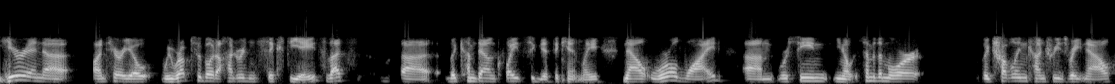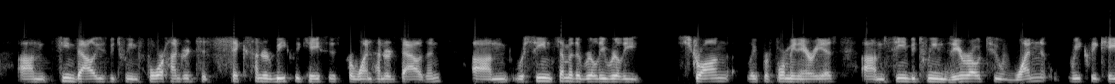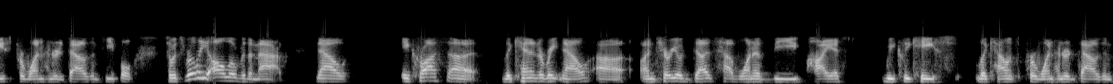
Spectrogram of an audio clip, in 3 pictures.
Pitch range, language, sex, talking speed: 130-145 Hz, English, male, 165 wpm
